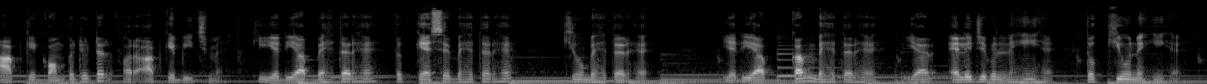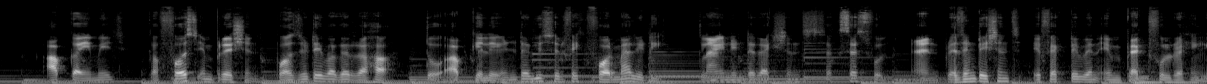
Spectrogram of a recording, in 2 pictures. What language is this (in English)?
Hindi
